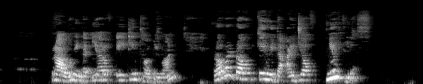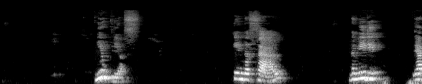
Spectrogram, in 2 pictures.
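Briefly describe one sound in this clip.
A young woman speaks calmly and clearly, as if teaching.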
